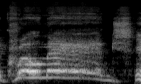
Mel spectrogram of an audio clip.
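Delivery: high shout across the chow hall; shouted call. Retold or imitated. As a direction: call out the band name from afar. Someone shouts band name in hall.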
